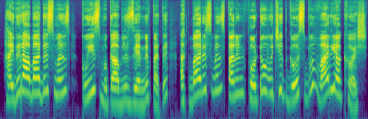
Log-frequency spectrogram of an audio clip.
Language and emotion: Kashmiri, happy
